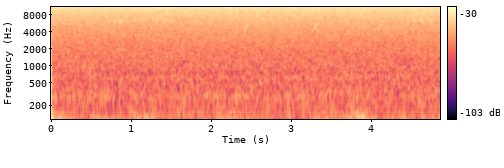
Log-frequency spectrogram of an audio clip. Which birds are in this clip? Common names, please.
American Pipit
